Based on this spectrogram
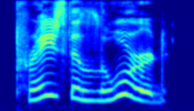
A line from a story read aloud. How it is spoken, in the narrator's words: exclaimed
